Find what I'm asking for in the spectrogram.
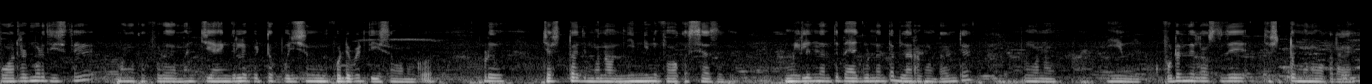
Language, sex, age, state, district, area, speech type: Telugu, male, 18-30, Andhra Pradesh, Anakapalli, rural, spontaneous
